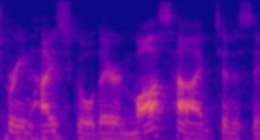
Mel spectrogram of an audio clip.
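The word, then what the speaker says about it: Mosheim: Against one of the greatest rivals there for West Green High School there in Mossheim, Tennessee.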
